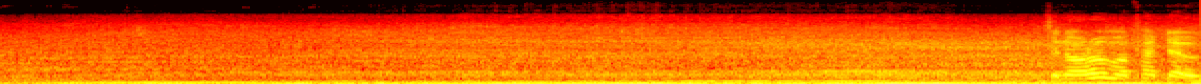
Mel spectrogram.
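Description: Low, steady engine hum of a motor vehicle, gradually getting louder. A voice speaks briefly near the end.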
